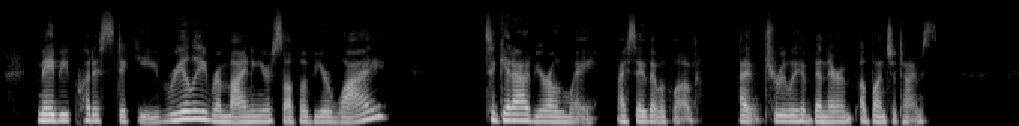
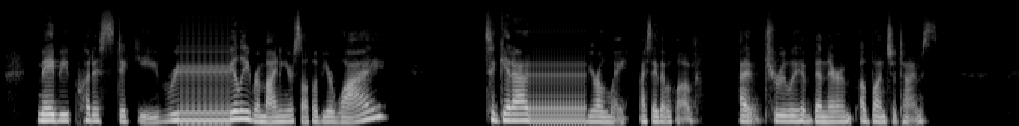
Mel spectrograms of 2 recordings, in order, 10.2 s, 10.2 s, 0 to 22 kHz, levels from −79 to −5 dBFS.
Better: first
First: none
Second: audio freezing; at 2 s for 0.5 s and at 5.5 s for 0.5 s

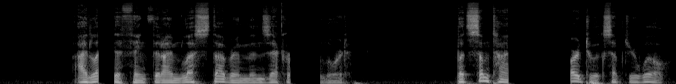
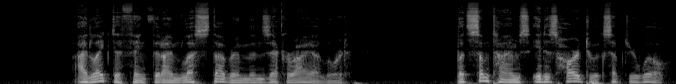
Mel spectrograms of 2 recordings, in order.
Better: second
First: audio cutting out; at 1 s, at 3 s and at 5 s for 0.5 s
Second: none

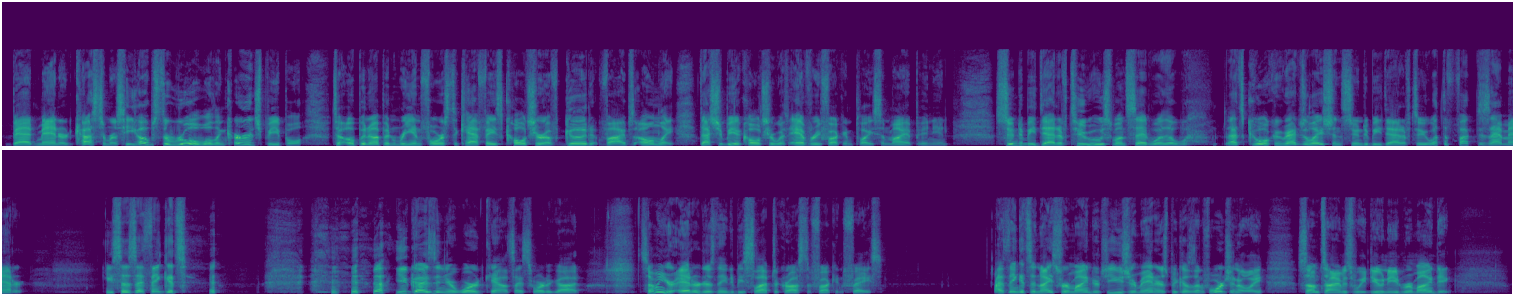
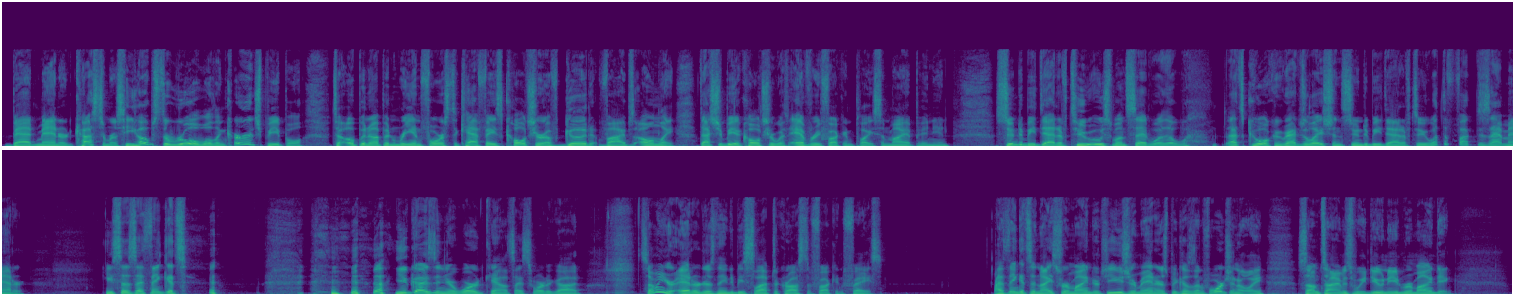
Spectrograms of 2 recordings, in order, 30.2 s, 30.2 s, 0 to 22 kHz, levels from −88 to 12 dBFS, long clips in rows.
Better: second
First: thin; very; fading below 350 Hz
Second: none

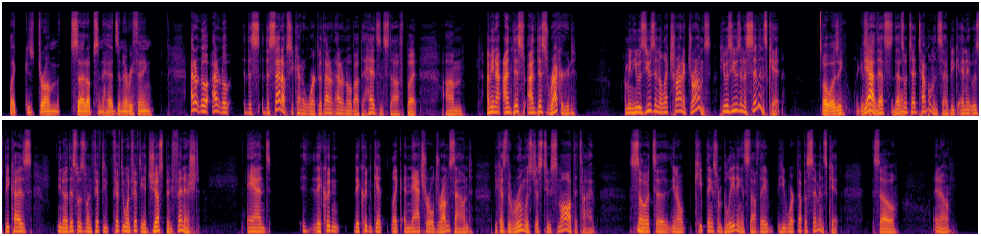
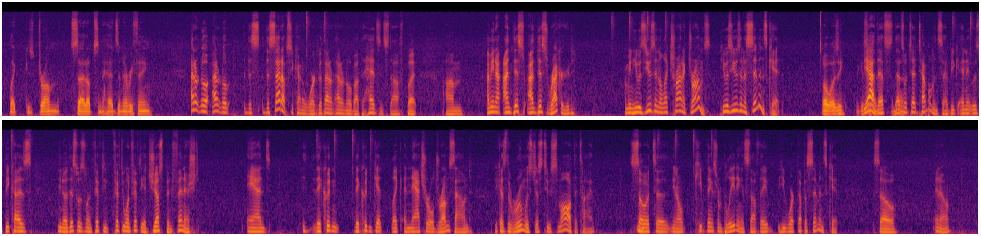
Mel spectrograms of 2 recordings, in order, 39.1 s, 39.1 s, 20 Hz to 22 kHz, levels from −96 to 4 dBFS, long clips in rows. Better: first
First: none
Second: hiss; faint; throughout; 25 dB below the speech

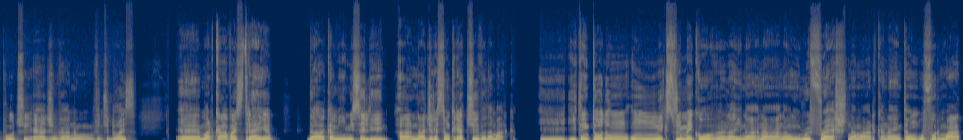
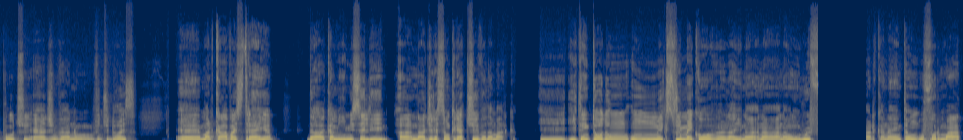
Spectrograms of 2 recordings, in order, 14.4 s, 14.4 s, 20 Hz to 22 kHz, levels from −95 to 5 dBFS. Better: first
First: none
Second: audio cutting out; at 12 s for 0.5 s

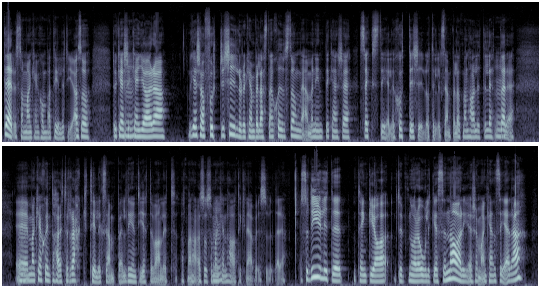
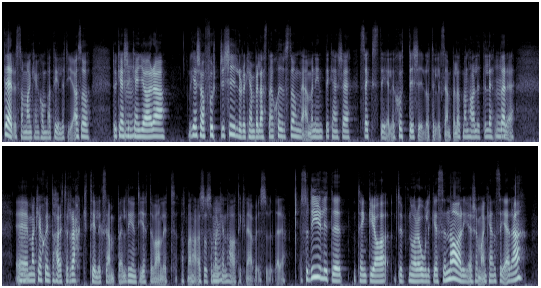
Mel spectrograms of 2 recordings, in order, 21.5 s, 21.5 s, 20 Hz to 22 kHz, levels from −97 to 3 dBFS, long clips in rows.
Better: first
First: none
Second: muffled; slightly; fading above 2.5 kHz

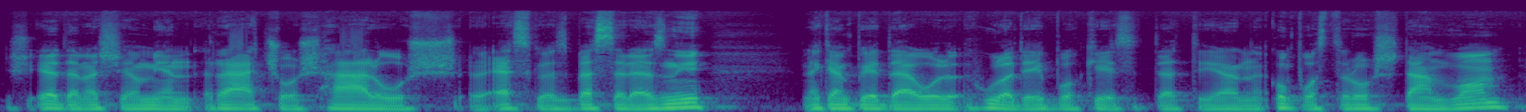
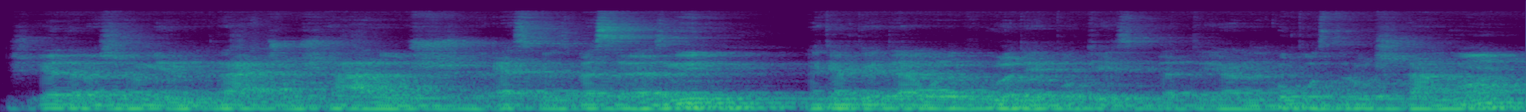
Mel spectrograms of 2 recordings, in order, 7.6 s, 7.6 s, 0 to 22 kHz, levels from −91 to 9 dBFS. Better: first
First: none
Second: off-mic speech; far // room echo; noticeable; dies away in 1.5 s

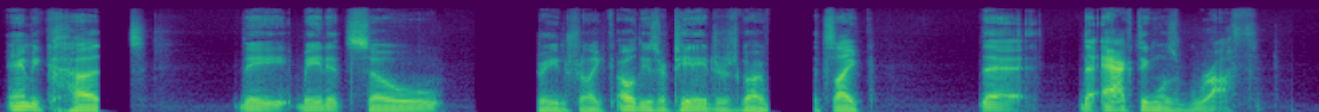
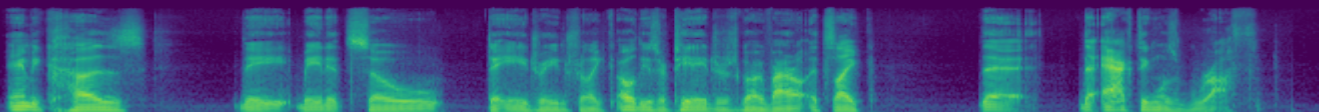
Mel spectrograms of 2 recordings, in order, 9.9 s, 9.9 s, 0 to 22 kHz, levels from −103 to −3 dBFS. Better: second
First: audio cutting out; at 0.5 s, at 3.5 s and at 6 s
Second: none

